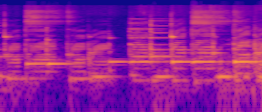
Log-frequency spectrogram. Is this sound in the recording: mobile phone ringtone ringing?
yes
